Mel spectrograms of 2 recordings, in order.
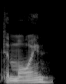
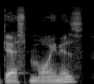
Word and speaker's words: Des Moines: So when I was a kid, I always thought that Des Moines, the city of Des Moines was pronounced Des Moines, because that's how it's fucking spelled, and I pronounce things phonetically.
